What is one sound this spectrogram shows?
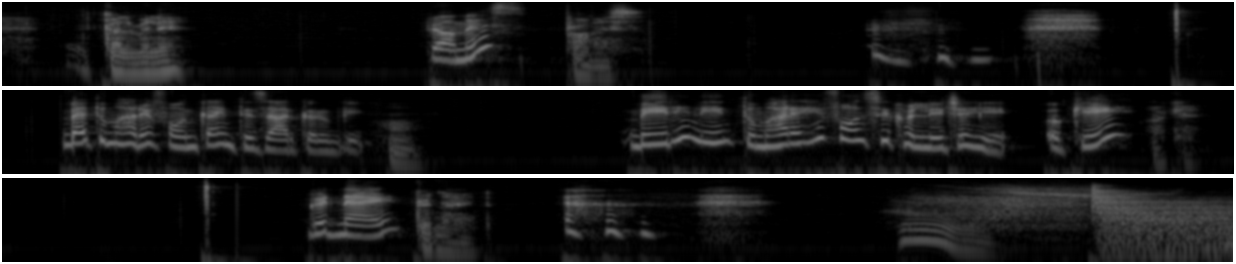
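A young woman speaks softly up close.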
